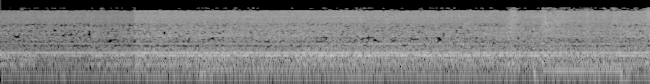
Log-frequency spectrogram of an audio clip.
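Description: Steady drone of running machinery in a chiller plant room, with a strong, constant mid-pitched hum over a low rumble and hiss; it grows slightly louder about two seconds in.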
